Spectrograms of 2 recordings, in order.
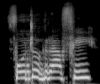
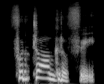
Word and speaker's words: photography: How do you pronounce this word? Determine? No, incorrect. Determine. Determine. Okay, this word. Photography? Photography? No. Photography.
